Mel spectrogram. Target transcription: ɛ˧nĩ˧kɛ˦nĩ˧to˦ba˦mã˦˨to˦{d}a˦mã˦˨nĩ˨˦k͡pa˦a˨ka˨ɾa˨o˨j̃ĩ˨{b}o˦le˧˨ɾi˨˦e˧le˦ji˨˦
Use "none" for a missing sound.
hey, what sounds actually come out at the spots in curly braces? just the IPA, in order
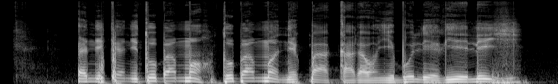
b, b

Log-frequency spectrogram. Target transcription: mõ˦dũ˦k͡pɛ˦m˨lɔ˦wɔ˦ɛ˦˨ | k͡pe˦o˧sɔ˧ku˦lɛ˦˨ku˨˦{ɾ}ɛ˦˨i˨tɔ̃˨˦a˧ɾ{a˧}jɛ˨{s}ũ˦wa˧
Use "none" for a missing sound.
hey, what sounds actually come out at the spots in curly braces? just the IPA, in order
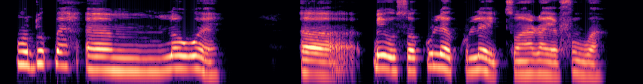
l, a˧, f

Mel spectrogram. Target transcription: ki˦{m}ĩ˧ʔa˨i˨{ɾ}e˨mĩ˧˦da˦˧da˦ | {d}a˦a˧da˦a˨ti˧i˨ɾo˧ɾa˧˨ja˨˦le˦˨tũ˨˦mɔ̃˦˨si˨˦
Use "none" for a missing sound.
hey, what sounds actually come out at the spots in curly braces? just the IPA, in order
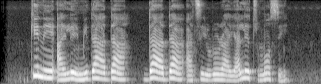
n, l, d

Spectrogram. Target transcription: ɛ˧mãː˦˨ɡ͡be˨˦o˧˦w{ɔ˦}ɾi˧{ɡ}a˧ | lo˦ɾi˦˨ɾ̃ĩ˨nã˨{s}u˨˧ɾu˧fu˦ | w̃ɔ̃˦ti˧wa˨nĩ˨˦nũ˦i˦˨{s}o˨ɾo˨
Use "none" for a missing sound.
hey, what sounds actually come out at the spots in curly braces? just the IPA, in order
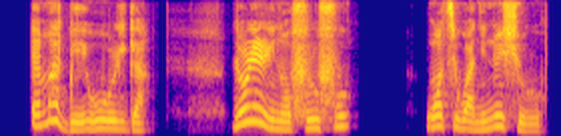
o˦, ɡ, f, ʃ

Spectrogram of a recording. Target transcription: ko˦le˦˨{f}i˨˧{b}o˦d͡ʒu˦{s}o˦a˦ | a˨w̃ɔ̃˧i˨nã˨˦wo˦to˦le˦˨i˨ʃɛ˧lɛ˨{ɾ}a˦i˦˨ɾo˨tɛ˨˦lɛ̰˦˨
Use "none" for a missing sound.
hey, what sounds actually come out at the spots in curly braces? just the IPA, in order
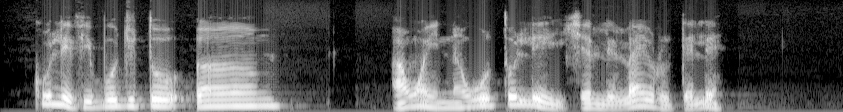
f, b, t, l

